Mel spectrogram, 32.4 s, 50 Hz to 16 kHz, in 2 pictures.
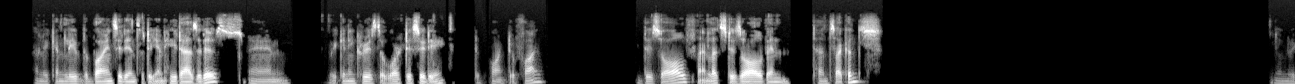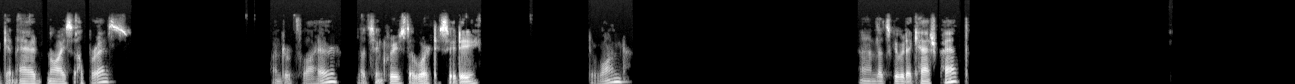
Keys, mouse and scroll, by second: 2.0-3.2 scroll down 2, 3.8-5.5 drag, 8.0 click, 9.4-10.6 drag, 12.5-13.9 scroll down 4, 15.2 click, 16.8 click, 17.6-19.0 scroll down 4, 19.0 click, 20.4-22.7 drag, 28.7-32.3 scroll down 6.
